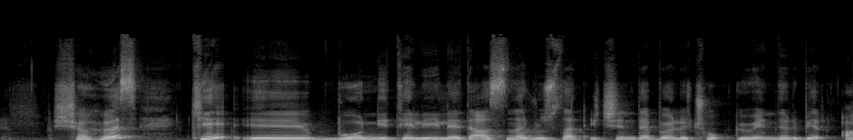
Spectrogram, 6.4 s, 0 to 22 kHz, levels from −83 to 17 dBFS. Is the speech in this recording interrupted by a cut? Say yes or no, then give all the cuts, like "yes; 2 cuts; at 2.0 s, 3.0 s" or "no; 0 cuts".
no; 0 cuts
